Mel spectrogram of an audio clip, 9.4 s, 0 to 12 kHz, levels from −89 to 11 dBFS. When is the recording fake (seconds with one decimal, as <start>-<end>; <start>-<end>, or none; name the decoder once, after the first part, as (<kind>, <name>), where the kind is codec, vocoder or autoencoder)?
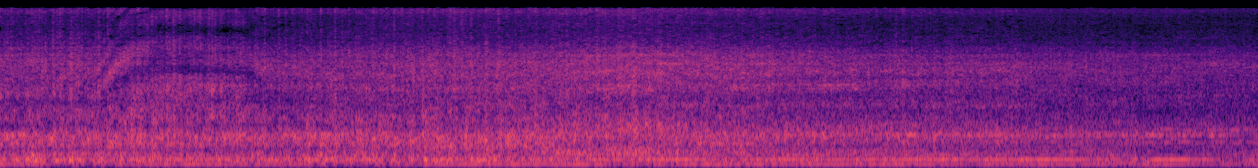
7.7-9.4 (codec, SNAC)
